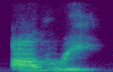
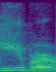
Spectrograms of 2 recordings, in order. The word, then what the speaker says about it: Abar: From Aramaic, Shemitic, which is Abary, corresponding to Hebrew, Abary, an Israelite. Traditionally from the ancestral name Abar, not Eber. Remember, there's no E's. His name is pronounced Abar, okay?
